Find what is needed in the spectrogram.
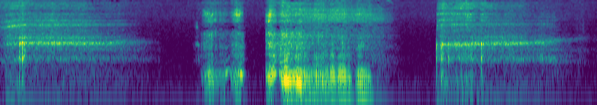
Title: The Pink Panther Snoring and Smacking his Lips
